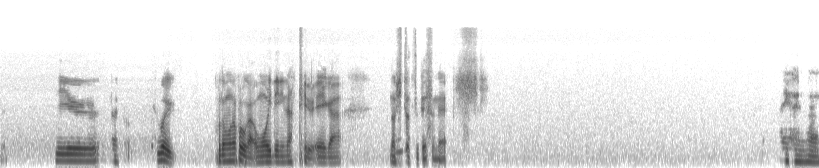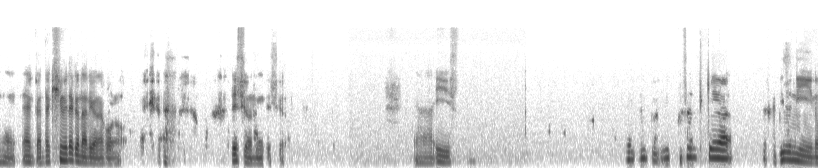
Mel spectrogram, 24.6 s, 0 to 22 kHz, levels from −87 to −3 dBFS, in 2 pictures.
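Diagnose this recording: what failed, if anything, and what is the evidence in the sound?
The failure is in call processing, specifically the echo canceller on the talker's end.

Speech suppressed in double talk occurs at 0.0–2.41 s, 6.04–7.22 s, 11.65–16.69 s and 21.29–24.26 s. In each span the talker's level dips in pieces, by roughly 10 dB in the shortest span and up to around 20 dB in the two longer ones. The likely mechanism is the canceller failing to separate near speech from loudspeaker echo and attenuating both.

The other side's voice leaking through is heard at 0.11–2.29 s, 5.95–6.16 s, 11.42–16.14 s and 20.14–21.21 s. The first stretch is very faint, around 35 dB under the speech. The others sit around 15 dB below it. This is likely residual echo: the far end, played on the loudspeaker, reaches the microphone and is only partly cancelled.

Background gated by the echo canceller shows at 17.11–17.48 s and 20.6–21.01 s. 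The room sound drops by about 6 dB for a fraction of a second each time, then recovers. Both dips fall where the loudspeaker is active, the second inside the 20.14–21.21 s leak. The canceller clamps the microphone while far-end audio plays and releases it afterwards.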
